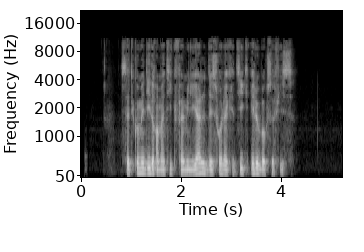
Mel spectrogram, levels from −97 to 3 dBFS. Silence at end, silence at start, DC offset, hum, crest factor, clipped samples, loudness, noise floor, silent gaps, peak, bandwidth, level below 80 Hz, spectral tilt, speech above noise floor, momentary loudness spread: 1 s; 0.8 s; under 0.1%; none; 20 dB; under 0.1%; -23 LUFS; -77 dBFS; none; -6 dBFS; 11.5 kHz; -56 dBFS; -5.5 dB/octave; 54 dB; 10 LU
